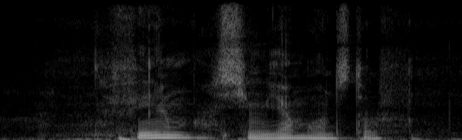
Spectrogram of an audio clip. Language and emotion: Russian, neutral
